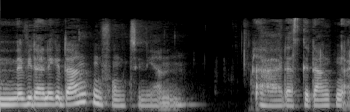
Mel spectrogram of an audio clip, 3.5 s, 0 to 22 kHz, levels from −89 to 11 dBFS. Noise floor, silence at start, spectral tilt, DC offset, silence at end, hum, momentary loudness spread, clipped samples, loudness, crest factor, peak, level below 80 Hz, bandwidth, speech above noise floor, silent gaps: -52 dBFS; 0 s; -5.5 dB/octave; under 0.1%; 0 s; none; 14 LU; under 0.1%; -21 LUFS; 16 dB; -4 dBFS; -56 dBFS; 12.5 kHz; 31 dB; none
